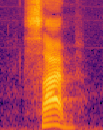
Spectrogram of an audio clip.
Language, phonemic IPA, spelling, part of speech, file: Arabic, /sˤaʕb/, صعب, adjective, Ar-صعب.ogg
- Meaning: laborious, hard, trying, awkward, difficult, complex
